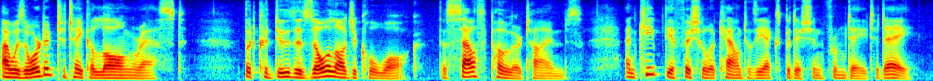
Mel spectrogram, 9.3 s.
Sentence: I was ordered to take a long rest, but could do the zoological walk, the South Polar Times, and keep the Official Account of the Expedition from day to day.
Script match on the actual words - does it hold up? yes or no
yes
